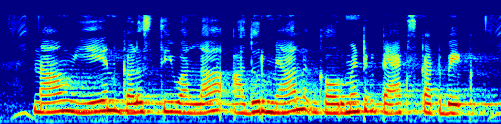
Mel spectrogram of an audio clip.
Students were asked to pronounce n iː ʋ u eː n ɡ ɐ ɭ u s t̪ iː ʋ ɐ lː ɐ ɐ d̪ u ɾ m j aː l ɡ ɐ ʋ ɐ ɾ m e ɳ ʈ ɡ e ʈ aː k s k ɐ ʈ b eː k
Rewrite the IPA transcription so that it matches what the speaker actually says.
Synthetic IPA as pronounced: n aː ʋ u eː n ɡ ɐ ɭ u s t̪ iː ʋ ɐ lː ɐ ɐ d̪ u ɾ m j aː l ɡ ɐ ʋ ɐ ɾ m e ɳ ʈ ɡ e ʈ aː k s k ɐ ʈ b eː k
